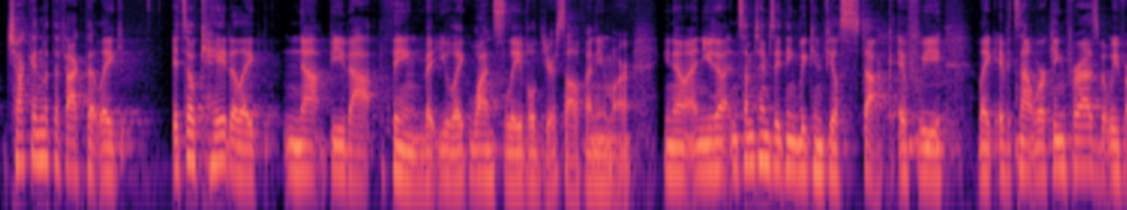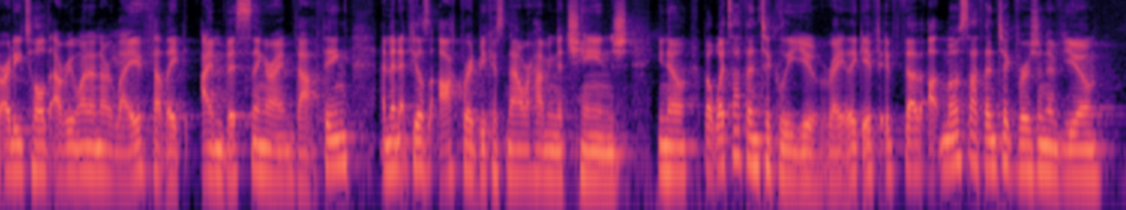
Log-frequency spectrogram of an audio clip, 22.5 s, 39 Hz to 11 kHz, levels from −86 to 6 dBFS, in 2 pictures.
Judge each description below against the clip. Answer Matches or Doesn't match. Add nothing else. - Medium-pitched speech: Doesn't match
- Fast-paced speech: Matches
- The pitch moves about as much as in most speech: Matches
